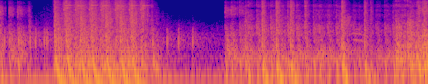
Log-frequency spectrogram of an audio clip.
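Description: Rapid automatic gunfire in the BGMI battle royale game rattles loudly in dense bursts, with a short pause before the shooting resumes.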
